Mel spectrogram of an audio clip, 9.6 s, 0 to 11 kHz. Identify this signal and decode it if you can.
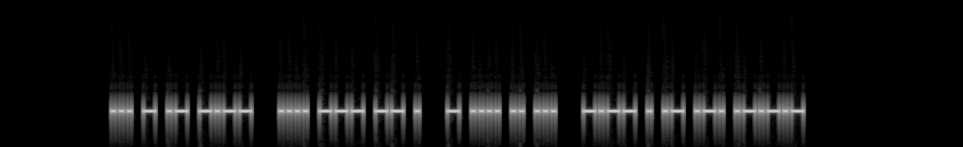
Morse code, heard as a keyed tone, about 30 wpm, 700 Hz. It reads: STAY HOME THIS YEAR.
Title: Sentences from Top 1000 Words - Review Part 1 - 30wpm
